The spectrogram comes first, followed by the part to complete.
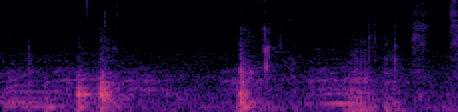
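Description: A few soft mouth clicks and lip smacks as a hard candy is taken into the mouth and tasted, with a short hummed 'mm' near the end.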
